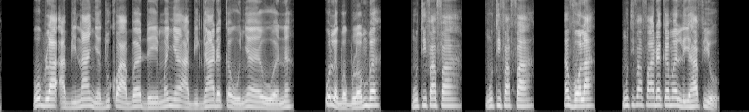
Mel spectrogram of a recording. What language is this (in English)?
Ewe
